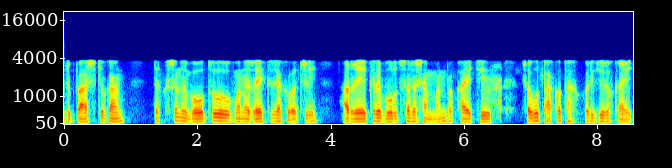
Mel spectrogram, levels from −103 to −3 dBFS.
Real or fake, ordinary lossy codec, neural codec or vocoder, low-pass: fake; none; codec, 16 kHz, 0.8 kbps, ZipCodec; 3.6 kHz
